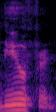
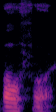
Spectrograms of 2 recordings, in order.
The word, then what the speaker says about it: Beauford: by the way um if I say Buford and you say surely that should be both for you would be right but in Knoxville where Buford grew up uh the word was PR he pronounced his name Buford so that's what I call him in spite of the fact that when he moved to Paris of course people called him bord it was a miserable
